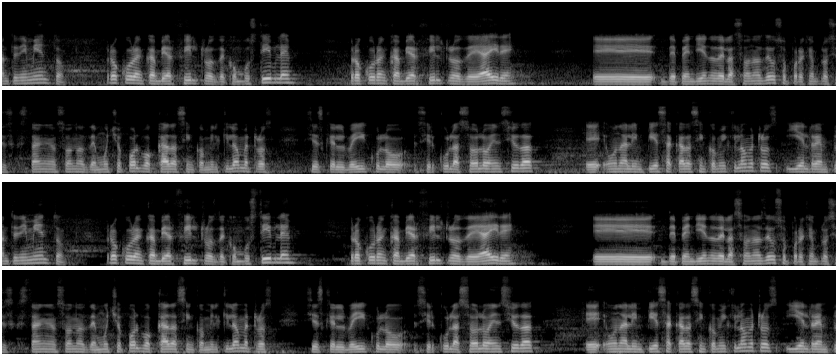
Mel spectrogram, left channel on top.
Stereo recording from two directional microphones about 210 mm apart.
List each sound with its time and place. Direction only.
0.0 s speech: 20° right (ahead or behind)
